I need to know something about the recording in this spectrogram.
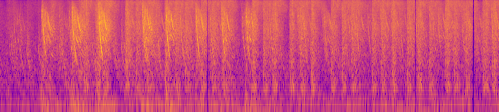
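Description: Swords swish and strike repeatedly in a fight.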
